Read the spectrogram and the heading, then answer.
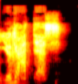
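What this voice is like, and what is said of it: Raspy yelling character voice. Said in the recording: “that raspy voice ... I'm trying to yell as much as I can.”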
